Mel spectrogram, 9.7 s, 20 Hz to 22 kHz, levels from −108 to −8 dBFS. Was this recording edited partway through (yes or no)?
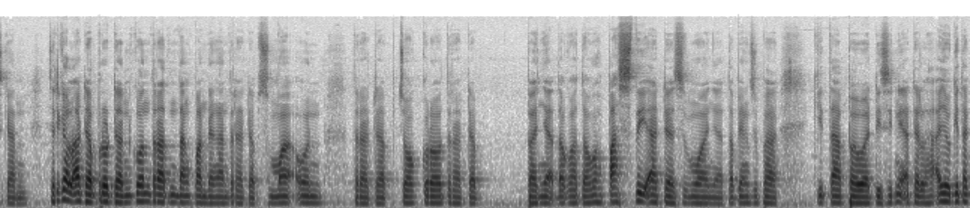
no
